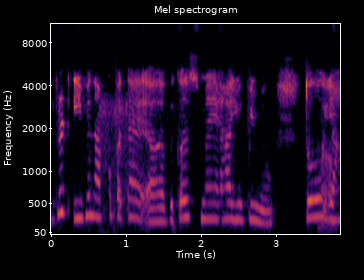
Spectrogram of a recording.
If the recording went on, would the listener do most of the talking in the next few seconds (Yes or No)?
No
